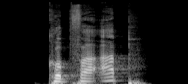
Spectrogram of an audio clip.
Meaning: inflection of abkupfern: 1. first-person singular present 2. singular imperative
- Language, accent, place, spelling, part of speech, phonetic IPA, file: German, Germany, Berlin, kupfer ab, verb, [ˌkʊp͡fɐ ˈap], De-kupfer ab.ogg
